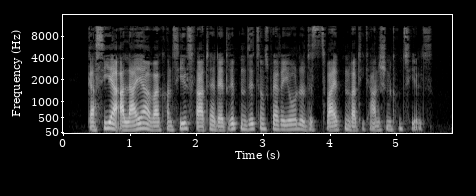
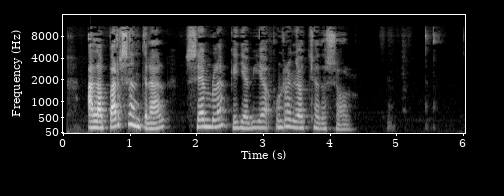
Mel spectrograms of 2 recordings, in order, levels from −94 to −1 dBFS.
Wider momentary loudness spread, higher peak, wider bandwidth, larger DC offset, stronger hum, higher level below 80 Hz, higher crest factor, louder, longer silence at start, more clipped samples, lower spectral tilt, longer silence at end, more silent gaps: second, 15 LU vs 20 LU; second, -4 dBFS vs 0 dBFS; about the same, 11.5 kHz vs 11.5 kHz; neither; neither; second, -72 dBFS vs -66 dBFS; about the same, 22 dB vs 22 dB; second, -27 LUFS vs -21 LUFS; about the same, 0.4 s vs 0.4 s; neither; first, -5 dB/octave vs -3 dB/octave; about the same, 0.4 s vs 0.45 s; neither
